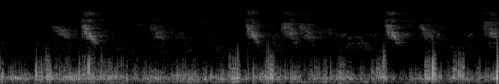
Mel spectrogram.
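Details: Myna, a mother feeding her newborn chicks in the nest; short harsh, hissing bursts come in scattered pairs and singles, with soft clicks and a low background murmur.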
